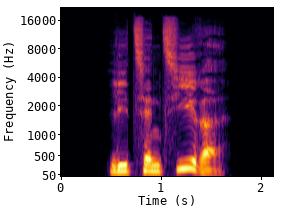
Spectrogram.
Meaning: inflection of lizenzieren: 1. first-person singular present 2. singular imperative 3. first/third-person singular subjunctive I
- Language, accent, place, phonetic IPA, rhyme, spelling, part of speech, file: German, Germany, Berlin, [lit͡sɛnˈt͡siːʁə], -iːʁə, lizenziere, verb, De-lizenziere.ogg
